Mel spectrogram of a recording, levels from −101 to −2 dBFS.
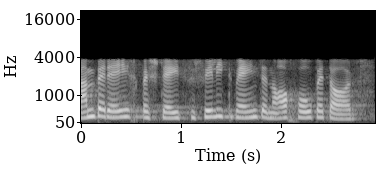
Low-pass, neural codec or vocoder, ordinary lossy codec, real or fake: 3.6 kHz; none; none; real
